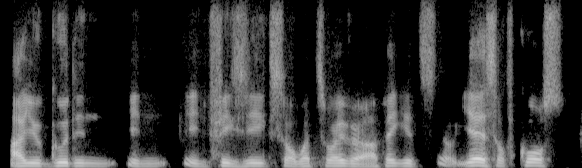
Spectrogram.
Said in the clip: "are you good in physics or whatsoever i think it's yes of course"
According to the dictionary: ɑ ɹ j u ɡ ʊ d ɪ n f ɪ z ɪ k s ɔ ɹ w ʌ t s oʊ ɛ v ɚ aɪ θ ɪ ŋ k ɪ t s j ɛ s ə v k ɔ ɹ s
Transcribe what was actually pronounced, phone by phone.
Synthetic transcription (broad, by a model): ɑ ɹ j u ɡ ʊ d ɪ n f ɪ z ɪ k s ɔ ɹ w ʌ t s oʊ ɛ v ɚ aɪ θ ɪ ŋ k ɪ t s j ɛ s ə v k ɔ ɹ s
